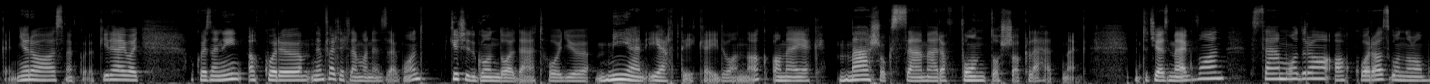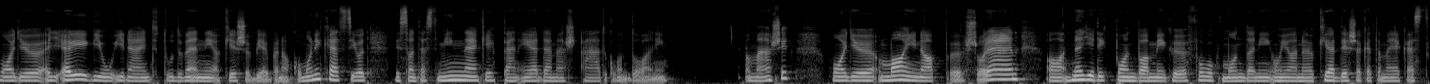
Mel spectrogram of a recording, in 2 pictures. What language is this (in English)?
Hungarian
